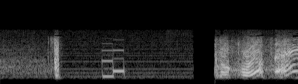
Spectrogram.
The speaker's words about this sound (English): I'm getting a phone call from KN4LBO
